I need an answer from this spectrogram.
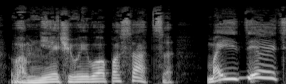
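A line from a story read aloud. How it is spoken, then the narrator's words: Shrieking. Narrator (Russian): визжала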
